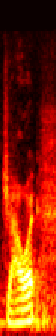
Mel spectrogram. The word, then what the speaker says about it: Jowett: Jowett, I guess it looks like Jowett, but it's Jowett. Apparently, it's pronounced Jowett.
